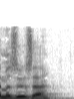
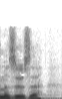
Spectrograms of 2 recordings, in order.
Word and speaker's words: mezuzah: It's called a mezuzah. Did I pronounce it right? More or less. And inside the mezuzah is the Shema.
